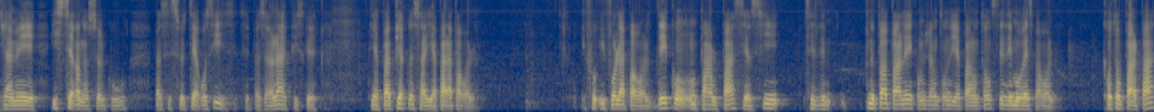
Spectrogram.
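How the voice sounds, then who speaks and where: A man's voice: on the low side, warm tone. A man giving a religious lecture as a rabbi, emphatic and repetitive, often acting out quotes.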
